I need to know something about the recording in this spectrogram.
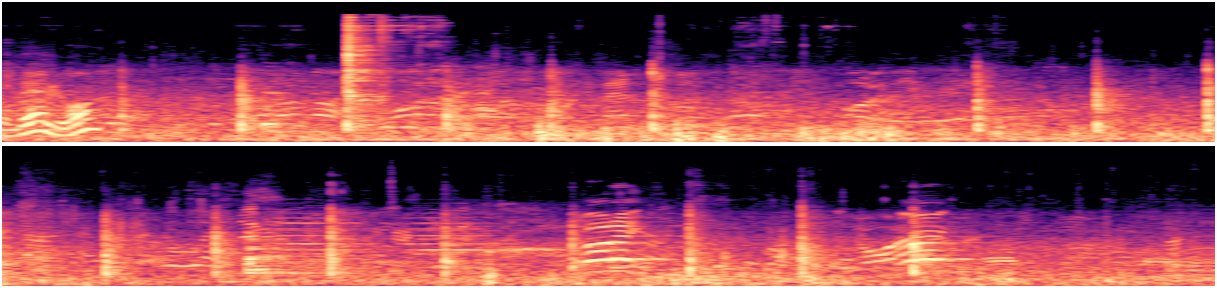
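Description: Distant shouted voices across an open football ground, from players calling on the field, over scattered short knocks. A single sharp crack about two seconds in.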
